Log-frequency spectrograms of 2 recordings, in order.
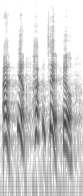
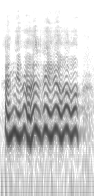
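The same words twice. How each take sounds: First: The voice cuts off into disconnected separate pieces. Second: The voice trembles and shakes throughout the word. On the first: The vocal disorder has become more severe. "흔들리지도 않고 안녕하세요 연 연결이 안 돼요" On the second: The vocal disorder is at a milder stage. "흔들려 버려요"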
